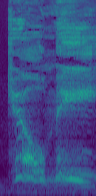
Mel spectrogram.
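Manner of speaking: very high, pained, hoarse rasp, "me" drawn out. A creature in pain looks up at him and speaks: rasping. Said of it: "it rasped".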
